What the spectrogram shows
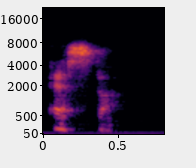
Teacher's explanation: Esta being a word ending in a, would of course, according to the nose rule, have the stress on the penultimate syllable, which in this case is the first syllable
